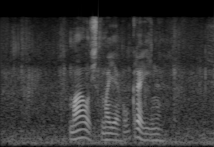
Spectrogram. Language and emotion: Russian, neutral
